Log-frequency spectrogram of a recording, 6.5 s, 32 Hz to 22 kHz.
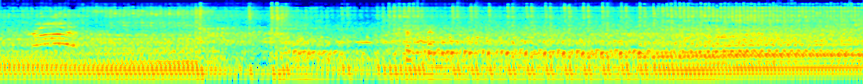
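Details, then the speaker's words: Sears GT 19.9 garden tractor engine, first start after sitting about two years, fuel primed, choke not cooperating; lumpy, uneven running that stumbles and wavers as throttle is added, a little smoky, clearly unhappy. "Give her a shot again. Somebody's not very happy. She's not happy. A little more throttle."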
